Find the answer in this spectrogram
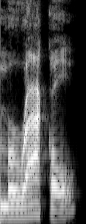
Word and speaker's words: Mirakle: I'm trying to remember the pronunciation. Correct me if I'm wrong. Dr. Miracle. Dr. Miracle.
